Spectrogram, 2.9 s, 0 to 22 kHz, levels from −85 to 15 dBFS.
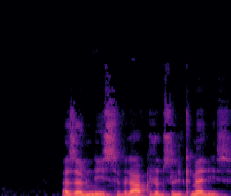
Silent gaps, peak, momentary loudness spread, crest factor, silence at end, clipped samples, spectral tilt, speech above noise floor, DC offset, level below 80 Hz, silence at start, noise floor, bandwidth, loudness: none; -2 dBFS; 7 LU; 18 dB; 0.05 s; under 0.1%; -6 dB/octave; 56 dB; under 0.1%; -56 dBFS; 0.8 s; -75 dBFS; 11.5 kHz; -19 LUFS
